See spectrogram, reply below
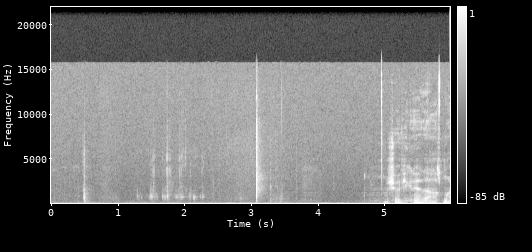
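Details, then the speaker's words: Adult's shoulder joint popping while building a model: sharp isolated pops in a quiet room, one loud click standing out. "hear that, that's my shoulder popping."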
